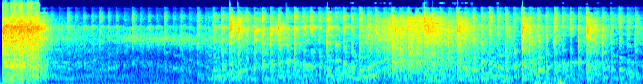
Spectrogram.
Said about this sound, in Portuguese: então não vai demorar muito essa musiquinha, tá gente? Só ouve pra relaxar um pouco.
